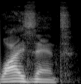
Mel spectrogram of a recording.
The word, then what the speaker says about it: Wyzant: If you guys want tutoring, like actual tutoring, it's a site called Wyzant. I think I'm pronouncing it right.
